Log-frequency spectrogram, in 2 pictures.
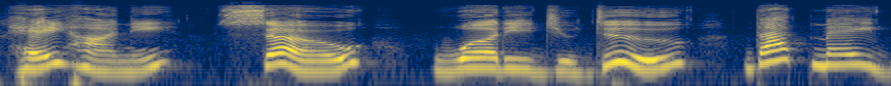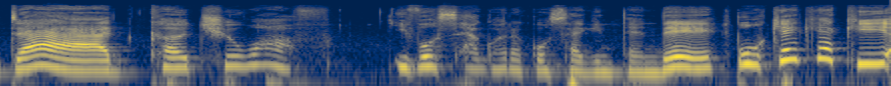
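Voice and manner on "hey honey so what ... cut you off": every word of "Hey, honey, so what did you do that made dad cut you off?" stretched out; careful slow reading of the dialogue line; slow full sentence. Shown as a demonstration. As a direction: read the line slowly, word by word.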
